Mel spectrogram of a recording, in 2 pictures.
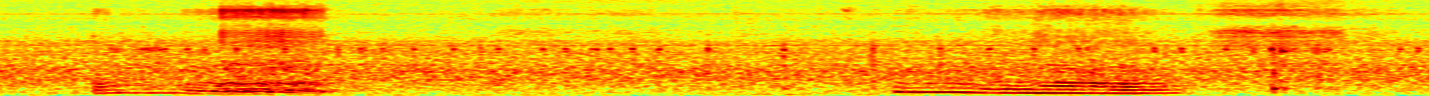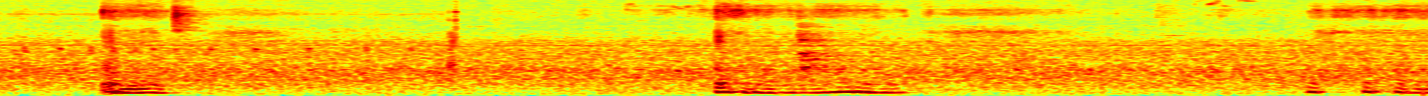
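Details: Cat snoring while asleep: low, rumbling, vibrating snores spaced several seconds apart over steady room hiss; snoring.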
